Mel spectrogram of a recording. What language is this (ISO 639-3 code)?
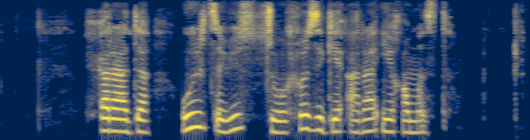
abk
